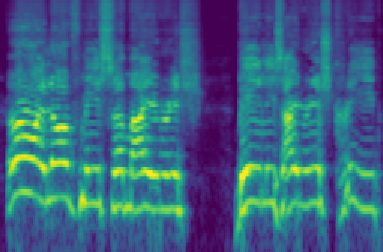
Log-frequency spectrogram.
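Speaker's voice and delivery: high, slow, loud hammed-up Irish accent; terrible Irish accent. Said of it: "That's a terrible Irish accent".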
